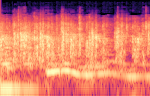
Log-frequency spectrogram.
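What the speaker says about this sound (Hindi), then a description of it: "एक बार जोरदार ताली बजा दीजिए।" A crowd at a Bhagwat Katha religious gathering claps loudly in a dense, sustained burst of applause, with a steady held musical tone underneath.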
